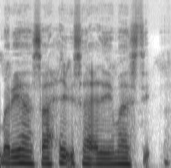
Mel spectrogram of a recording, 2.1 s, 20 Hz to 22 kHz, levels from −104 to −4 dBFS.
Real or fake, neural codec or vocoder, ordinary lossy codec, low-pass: real; none; none; none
